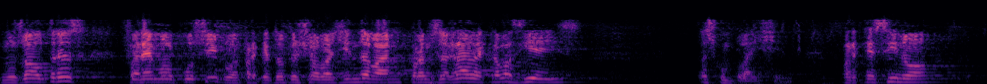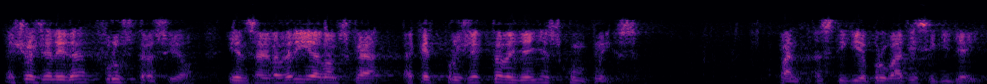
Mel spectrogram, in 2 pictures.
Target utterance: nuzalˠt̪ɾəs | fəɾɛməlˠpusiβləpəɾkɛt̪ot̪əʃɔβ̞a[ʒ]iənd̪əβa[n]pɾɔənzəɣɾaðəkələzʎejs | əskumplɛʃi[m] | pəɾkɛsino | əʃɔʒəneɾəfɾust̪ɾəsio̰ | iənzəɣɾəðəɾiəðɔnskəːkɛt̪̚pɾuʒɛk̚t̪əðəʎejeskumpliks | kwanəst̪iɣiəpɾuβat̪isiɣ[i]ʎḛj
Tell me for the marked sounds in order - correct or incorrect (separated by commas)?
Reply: correct, correct, incorrect, correct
